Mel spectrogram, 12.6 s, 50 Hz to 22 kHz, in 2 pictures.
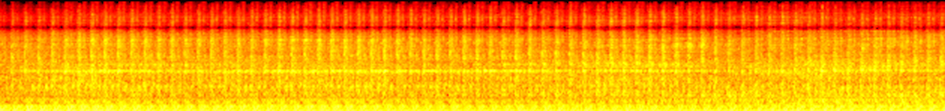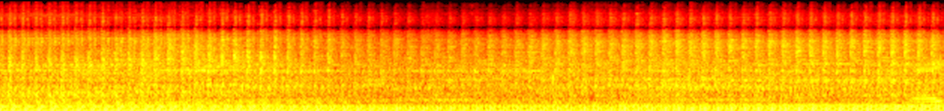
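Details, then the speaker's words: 2005 Suzuki Boulevard C50T V-twin at idle before a valve adjustment: quick, light "sewing machine" tick over the engine from the front cylinder; owner suspects valve clearance. "hey YouTube so today I'm working on the boulevard we've got the notorious angry sewing machine sound coming from the front cylinder front jug what I'm going to try to do is adjust my valves first"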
